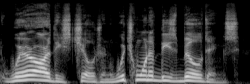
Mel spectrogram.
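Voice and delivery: loud, urgent questions; captain alarmed about a thousand children; alarmed demand. A narrator's reading. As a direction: demand answers in shock.

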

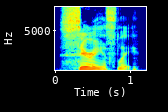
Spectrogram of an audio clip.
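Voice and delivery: low, slow deadpan answer. Acted. Narrator deadpan reply.

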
